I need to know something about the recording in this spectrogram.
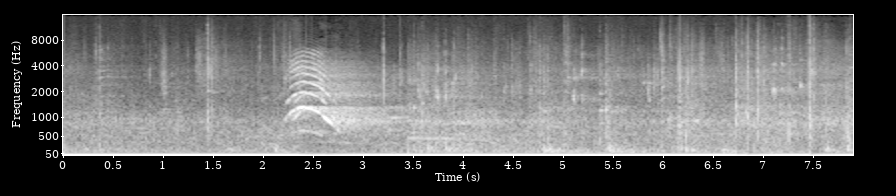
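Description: Rackets strike a shuttlecock with sharp pops in a rally.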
